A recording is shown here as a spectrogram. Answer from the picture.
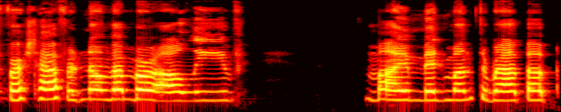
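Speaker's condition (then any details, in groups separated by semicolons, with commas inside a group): Cerebral palsy; uses wheelchair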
